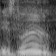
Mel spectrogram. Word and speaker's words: slam: Islan. Só, só, só eu acho que é importante contextualizar. Islã escrito S L A M, que é a mesma pronúncia do, do, do país, né?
